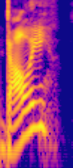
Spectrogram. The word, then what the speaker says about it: DALL-E: Is it DALL-E? Is it like WALL-E? – I think so, yeah.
